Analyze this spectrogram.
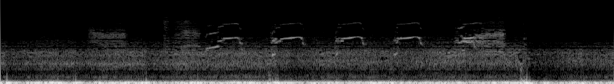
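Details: Bald eagles in Southwest Florida, recorded 24 May 2023 at 10:09: a run of about six short, sharp upslurred chirps, roughly half a second apart, over a steady loud low hum with scattered faint crackles.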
